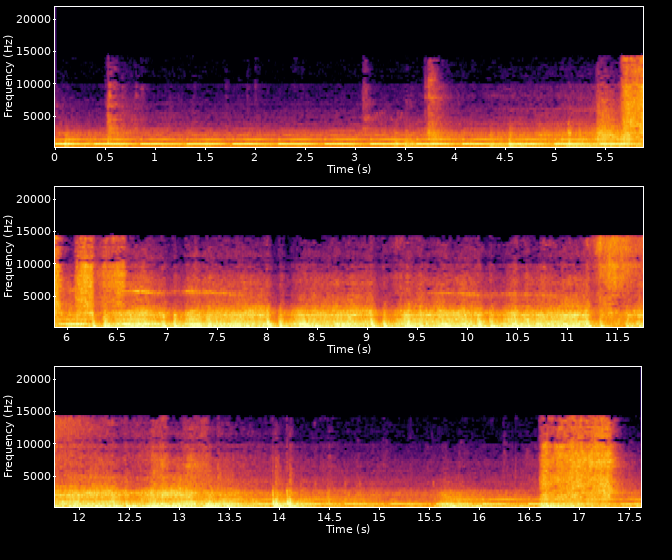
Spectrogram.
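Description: Level-crossing warning bell dinging in a rapid steady rhythm, then a Meitetsu electric train passing close by from about six seconds in, a loud rush of wheel and running noise with rail clatter for about nine seconds. The crossing bell is heard again as the train clears, near the end.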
